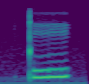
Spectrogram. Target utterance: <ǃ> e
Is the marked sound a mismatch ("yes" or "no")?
no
